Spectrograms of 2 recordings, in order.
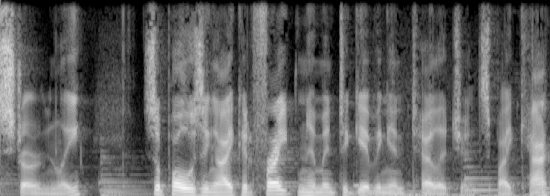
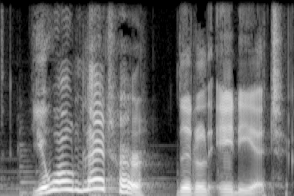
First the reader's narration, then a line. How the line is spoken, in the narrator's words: I exclaimed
